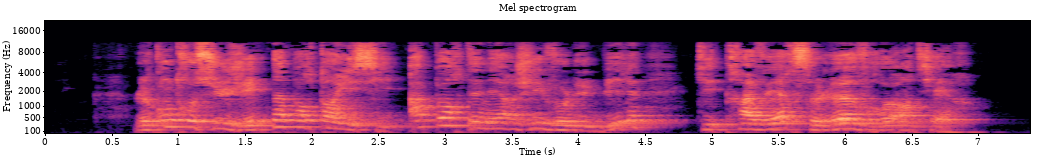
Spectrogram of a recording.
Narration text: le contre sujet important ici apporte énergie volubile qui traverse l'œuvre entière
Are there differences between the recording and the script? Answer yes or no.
no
